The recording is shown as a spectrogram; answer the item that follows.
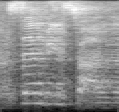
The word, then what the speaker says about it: Saint Vincent: anni scuola Alfredo Totti Festival Saint Vincent si pronuncia Saint Vincent Allora scusa scusami la pronuncia finalissima poi anime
